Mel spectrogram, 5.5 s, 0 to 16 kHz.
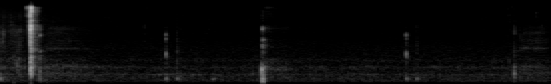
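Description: Buttons click on a TI-84 graphing calculator while a program is entered. A handful of short, dry, separate presses land in a quiet room, the first one noticeably sharper and louder than the rest.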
